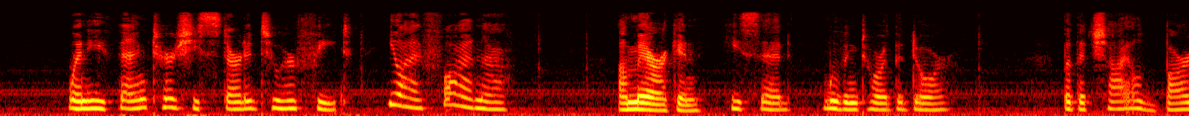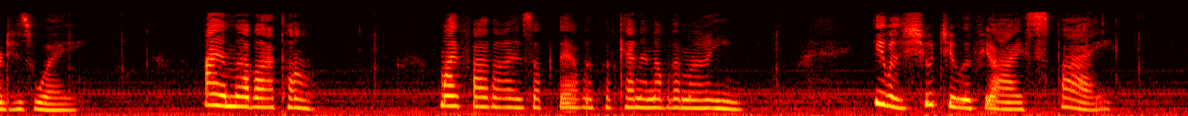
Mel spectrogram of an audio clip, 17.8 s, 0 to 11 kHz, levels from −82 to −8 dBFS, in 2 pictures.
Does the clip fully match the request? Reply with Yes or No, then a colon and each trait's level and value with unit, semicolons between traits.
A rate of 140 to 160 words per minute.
No: average, 170 wpm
